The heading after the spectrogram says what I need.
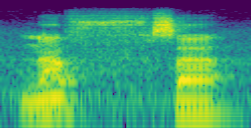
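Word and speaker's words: نفسا: Kalau diucapkan nafsa, makhrajnya udah bener. Ya, yang salah di mana? Salah di sifatnya. Sifat rokhawah, sifat hams ini kan harus ditunaikan. Ya, dan pastikan huruf fa ini dibaca dengan tipis.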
